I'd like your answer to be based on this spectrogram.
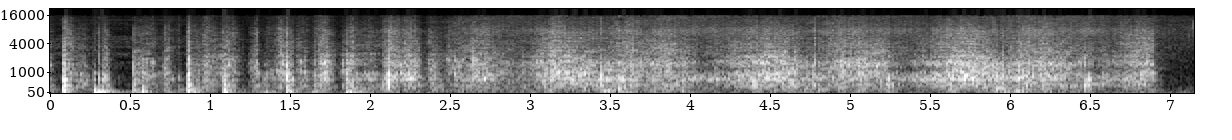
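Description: A hollow blue cardboard Gelato sandwich ice cream box, held in one hand, is tapped with the fingers of the other hand: about eleven quick, dull, hollow taps in the first couple of seconds. Then come several seconds of steady, papery scratching and rubbing on its surface before the sound stops.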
